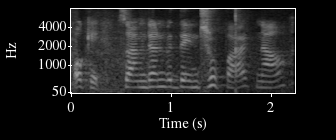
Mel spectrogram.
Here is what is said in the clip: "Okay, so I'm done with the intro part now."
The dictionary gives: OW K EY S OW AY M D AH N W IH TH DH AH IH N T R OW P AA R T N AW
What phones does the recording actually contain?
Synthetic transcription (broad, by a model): OW K EY S OW AY M D AH N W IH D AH IH N T R OW P AA R T N AW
